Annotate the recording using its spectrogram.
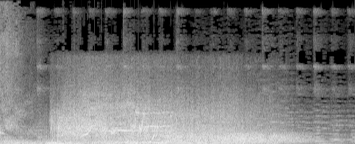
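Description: A loud boom sound effect: a dense, noisy blast that hits about half a second in and dies away over about three seconds, over music.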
